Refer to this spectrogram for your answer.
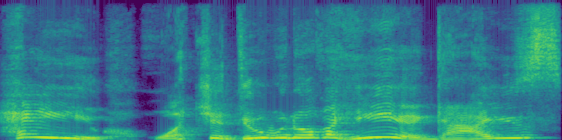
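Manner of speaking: exaggerated, very high, loud, swooping cartoon Jersey accent. Discussing jersey accent stereotypes with another speaker, doing an exaggerated jersey accent. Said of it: "unless it's like".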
